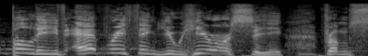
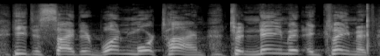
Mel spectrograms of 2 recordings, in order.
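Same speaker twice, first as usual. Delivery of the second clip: ordinary talk, nothing marked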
